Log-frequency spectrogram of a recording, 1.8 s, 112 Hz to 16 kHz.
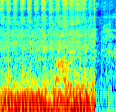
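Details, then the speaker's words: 1997 Ford EL Fairmont Ghia 4.0 inline-six with a Crow Stage 4 camshaft, still untuned, throttle held slightly open: a deep, lumpy, uneven idle with popping, running far too rich and idling too low. "so I think it's still a little bit too rich you can hear it popping and all sorts so it's still dumping a hell of a lot of fuel in there"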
